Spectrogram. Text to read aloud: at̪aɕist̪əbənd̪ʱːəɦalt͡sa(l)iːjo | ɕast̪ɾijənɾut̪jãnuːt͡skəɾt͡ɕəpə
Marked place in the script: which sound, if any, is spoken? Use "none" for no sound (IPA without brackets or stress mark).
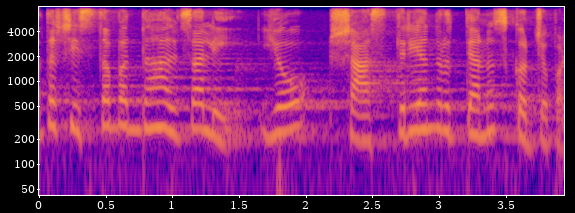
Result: l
